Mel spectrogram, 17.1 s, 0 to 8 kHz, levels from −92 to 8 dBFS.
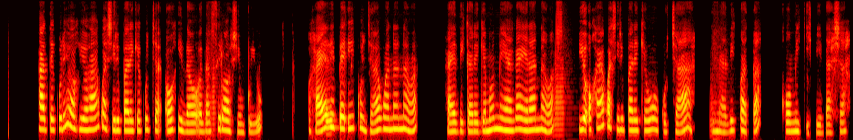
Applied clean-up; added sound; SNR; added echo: neural separator model SepFormer DNS4.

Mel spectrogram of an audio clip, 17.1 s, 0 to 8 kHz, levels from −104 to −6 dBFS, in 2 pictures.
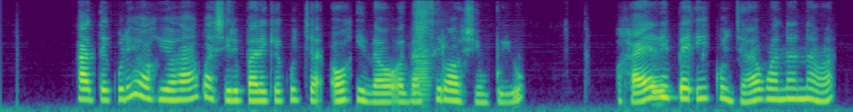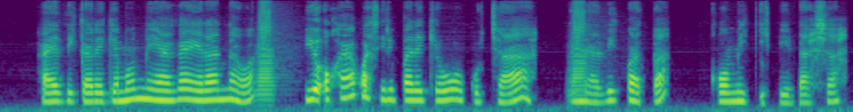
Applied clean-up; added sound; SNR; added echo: neural diffusion model UNIVERSE++.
